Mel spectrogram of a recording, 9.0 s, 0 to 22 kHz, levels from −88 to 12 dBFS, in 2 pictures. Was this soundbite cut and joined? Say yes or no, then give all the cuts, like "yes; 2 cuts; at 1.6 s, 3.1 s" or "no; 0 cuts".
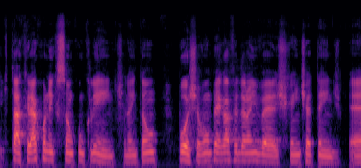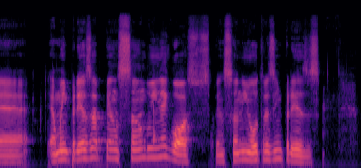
yes; 2 cuts; at 2.1 s, 4.3 s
